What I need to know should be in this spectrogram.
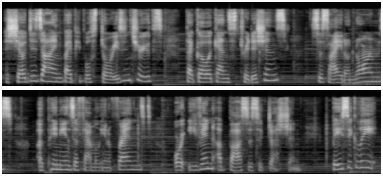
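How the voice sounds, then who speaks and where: A woman hosting her own interview podcast, opening with a friendly scripted intro and then asking questions. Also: medium pitch. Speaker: podcast host.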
